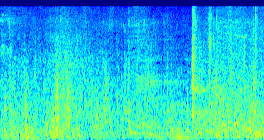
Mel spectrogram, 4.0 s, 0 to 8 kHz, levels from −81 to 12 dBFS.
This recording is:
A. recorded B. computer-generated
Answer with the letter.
A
